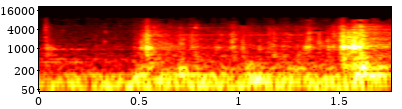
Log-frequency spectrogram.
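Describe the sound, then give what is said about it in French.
A door is opened in the dark with two short mechanical bursts, a scrape and then a sharper clunk about a second later. It sounds quiet, with no one speaking. “Mais pourquoi est-ce que vous ouvrez la porte dans le noir?”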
